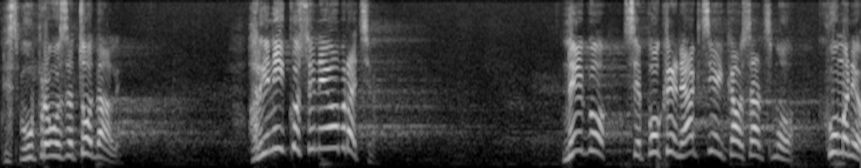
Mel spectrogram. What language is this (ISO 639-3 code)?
srp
